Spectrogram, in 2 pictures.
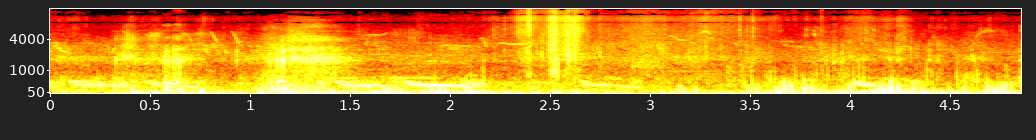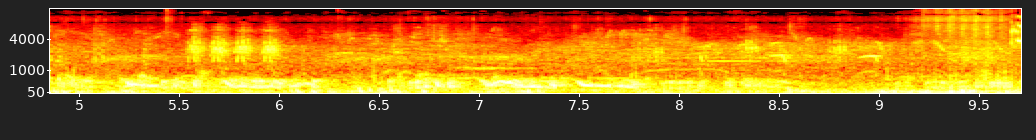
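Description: Domestic pigeons cooing, a run of low repeated coos that is clearest through the middle stretch.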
